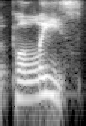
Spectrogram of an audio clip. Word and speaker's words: police: Hey, leave me alone, or I'm going to call the police. Police. You can see the lease is very loud compared to p, right? The whole syllable po is reduced into p.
